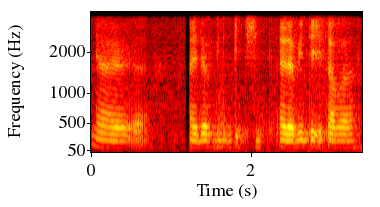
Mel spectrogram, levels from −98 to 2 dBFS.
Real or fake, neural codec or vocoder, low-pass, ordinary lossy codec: fake; codec, 16 kHz in and 24 kHz out, 1 kbps, XY-Tokenizer; 3.6 kHz; none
